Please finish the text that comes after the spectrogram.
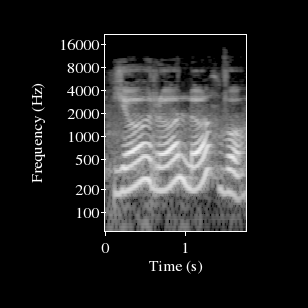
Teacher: इन व्यंजनों का उच्चारण करते समय जीभ पूरी तरह से उच्चारण अवयवों को स्पर्श नहीं करती है। जैसे स्पर्श व्यंजन के अंदर तो अलग अलग स्थानों को टच करती थी, लेकिन इसके अंदर क्या है, पूरी तरह से टच नहीं करती है, तो वो अंतस्थ व्यंजन होते हैं।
